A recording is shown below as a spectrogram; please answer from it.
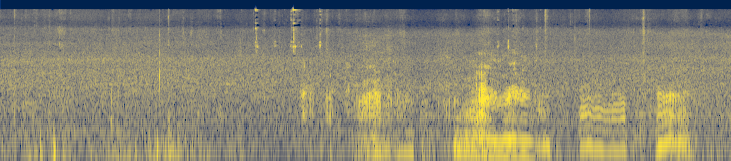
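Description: Rottweilers trade low, rumbling growls and short grumbling yelps while play fighting.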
